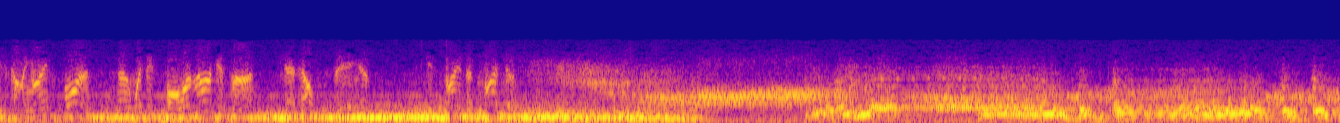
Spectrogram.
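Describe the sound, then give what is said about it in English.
Rocket-engine sound effect of a spaceship coming in for a landing in a vintage science-fiction drama. A wavering droning roar with sweeping tones builds under people talking and continues to the end. “Commander, there's a spaceship coming in for a landing.”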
